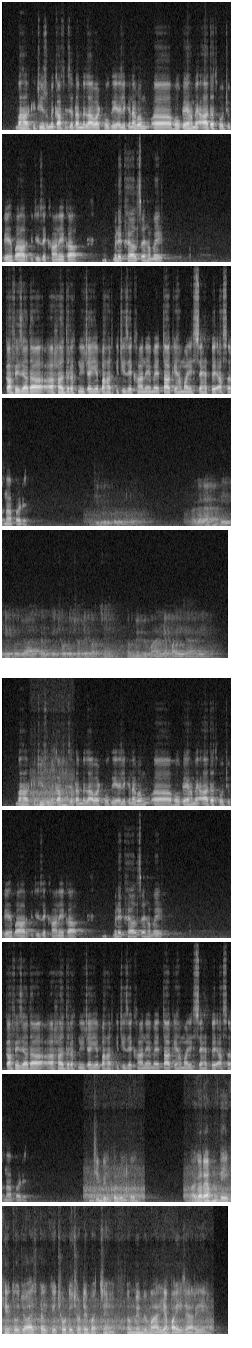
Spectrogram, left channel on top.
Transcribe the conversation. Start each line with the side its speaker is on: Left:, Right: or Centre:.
Left: باہر کی چیزوں
Right: جی بالکل
Left: میں کافی زیادہ ملاوٹ ہو گئی ہے لیکن اب ہم ہو گئے ہمیں عادت ہو چکی ہے باہر کی چیزیں کھانے کا میرے خیال سے ہمیں کافی زیادہ حد رکھنی چاہیے باہر کی چیزیں کھانے میں تاکہ ہماری صحت پہ اثر نہ پڑے
Right: جی بالکل بالکل اگر ہم دیکھیں تو جو آج کل کے چھوٹے چھوٹے بچے ہیں ان میں بیماریاں پائی جا رہی ہیں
